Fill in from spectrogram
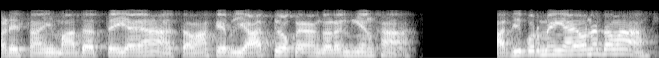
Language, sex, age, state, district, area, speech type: Sindhi, male, 45-60, Gujarat, Kutch, urban, conversation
